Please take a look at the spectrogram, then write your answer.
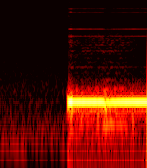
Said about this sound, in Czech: to zvoní, vypadá to dobře.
